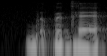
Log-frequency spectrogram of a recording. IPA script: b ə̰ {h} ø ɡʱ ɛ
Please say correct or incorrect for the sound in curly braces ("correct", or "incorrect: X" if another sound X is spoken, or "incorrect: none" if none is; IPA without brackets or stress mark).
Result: incorrect: p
